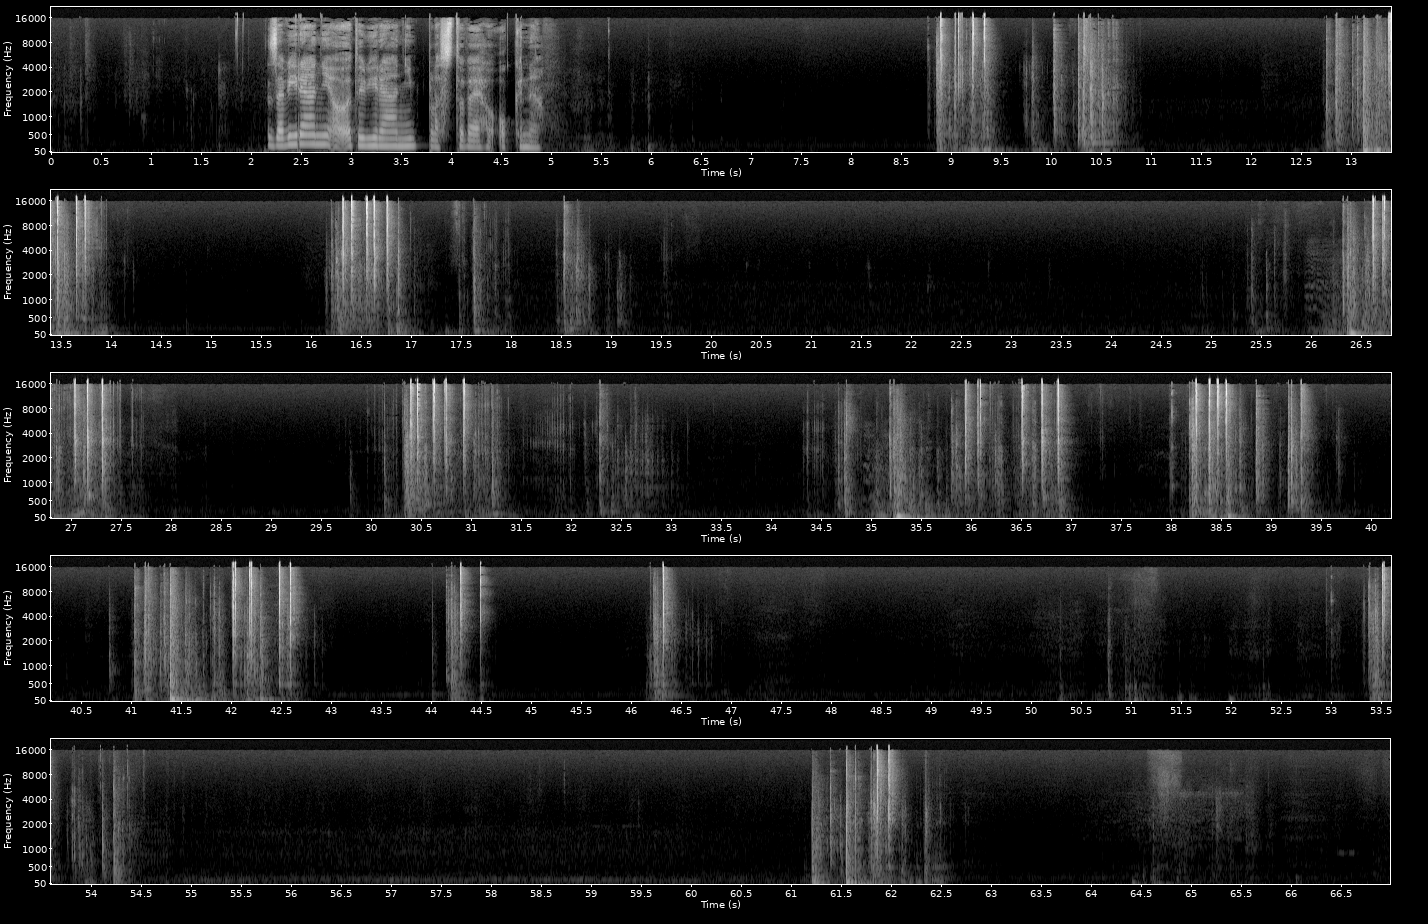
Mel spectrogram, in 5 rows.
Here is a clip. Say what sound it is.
plastic window open/close
Window of my apartment being closed/open.
Recorder with Sennheiser MKH 8060 and Zoom F4.
Mono
close, open, window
